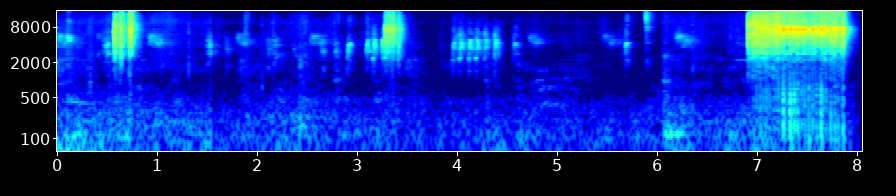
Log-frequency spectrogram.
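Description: Caged songbird giving short, scattered chirps and calls while it flutters and hops about its perch, then a loud, harsh, noisy burst lasting about a second near the end.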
